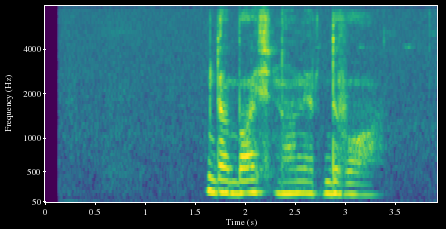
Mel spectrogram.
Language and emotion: Russian, sad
